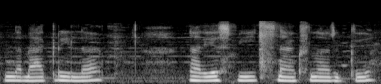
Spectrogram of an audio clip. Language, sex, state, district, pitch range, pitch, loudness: Tamil, female, Tamil Nadu, Namakkal, 175-185 Hz, 180 Hz, -15 LUFS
